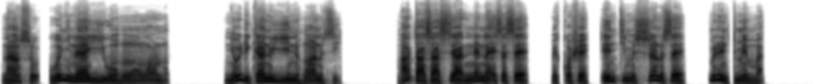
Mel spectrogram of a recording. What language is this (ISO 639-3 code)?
aka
